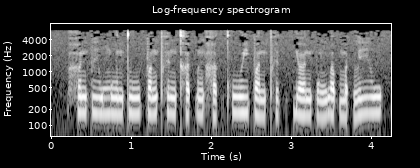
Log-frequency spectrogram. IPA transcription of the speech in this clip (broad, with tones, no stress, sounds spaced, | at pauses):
h ɵ˧ n p iː˨ w m uː˨ n t̪ uː˨˧ p ɐ˨˥ ŋ pʰ ɪ˨ ŋ kʰ ɐ˨˥ t̚ ɐ˨˥ ŋ h ɐ˨ k̚ pʰ uː˥ j p ɐ˧ n pʰ ɪ˧ k̚ ɪ˥ k̚ j œː˧ n p ʊ˨˥ ŋ w ɐ˧ p̚ m ɐ˨ t̚ l iː˥ w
